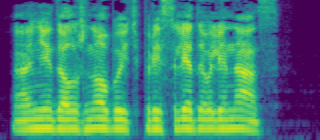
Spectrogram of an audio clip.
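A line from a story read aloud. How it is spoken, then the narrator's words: Growl. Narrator (Russian): прорычал Зирас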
